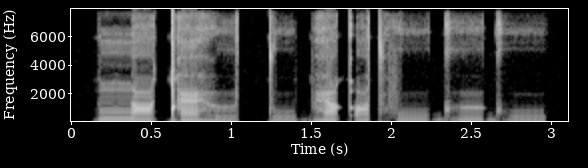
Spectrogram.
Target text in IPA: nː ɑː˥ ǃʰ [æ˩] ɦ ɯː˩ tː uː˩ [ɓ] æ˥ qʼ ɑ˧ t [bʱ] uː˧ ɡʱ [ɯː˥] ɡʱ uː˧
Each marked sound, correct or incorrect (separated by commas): incorrect, incorrect, incorrect, correct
